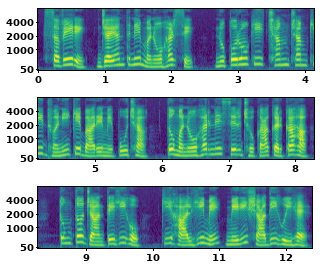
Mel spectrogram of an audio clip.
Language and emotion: Hindi, neutral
